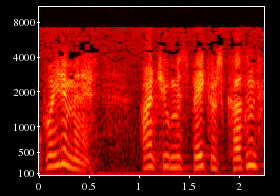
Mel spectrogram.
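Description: A young man starring in a radio comedy, with boyish, goofy, excitable delivery. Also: high-pitched, fast talker, slightly rough. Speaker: star of a radio sitcom. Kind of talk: 1940s radio comedy acting. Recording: dull old radio recording with hiss.

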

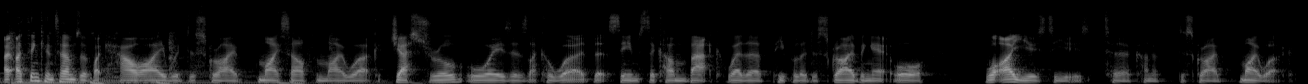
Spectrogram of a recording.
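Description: A man with a notably low voice, chatting as an artist guest in an easygoing, unhurried way. He reflects as he goes, often restarting his sentences. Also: fairly even intonation, gravelly, soft background music. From grew up in Portugal, then England. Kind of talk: casual conversational interview.

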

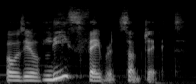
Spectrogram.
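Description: A woman hosting an interview, reading scripted questions in a steady, measured way. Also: mid-range voice, gravelly, dry recording, faint music behind. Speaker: podcast interviewer. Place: Stockholm.

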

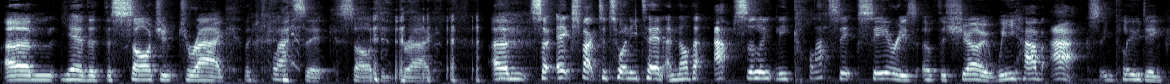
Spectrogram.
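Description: A man with a slightly raised voice hosts a casual podcast chat. He talks in a wry, joking, unhurried way, tossing out asides as he goes. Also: on the high side, sharp tone. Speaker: podcast co-host.

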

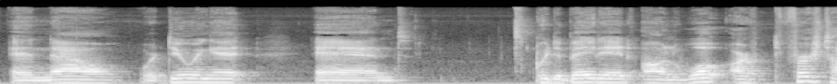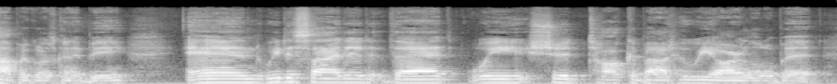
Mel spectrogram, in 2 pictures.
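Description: Young male podcast co-host, voice roughened from a late night, rambling and self-deprecating. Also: mid-range voice, a little slow. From Virginia. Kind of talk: casual chat.

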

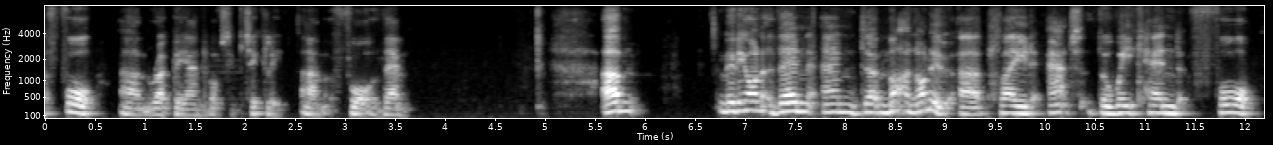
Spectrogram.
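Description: A calm New Zealand man talks through rugby news in a casual live stream, pausing often with ums and uhs. His voice is husky and a little breathy, set at a middle pitch for a man. He sounds easygoing and soft-spoken. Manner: halting, many ums and uhs. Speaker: rugby podcast host.

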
